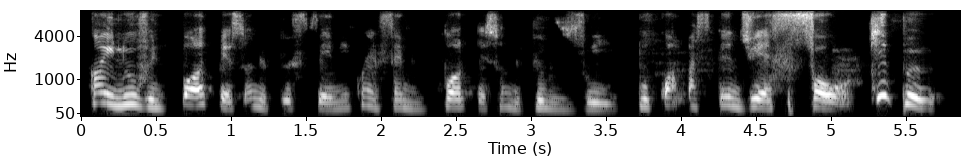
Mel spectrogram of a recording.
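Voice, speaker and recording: A woman delivers a sermon in a low, dark, mellow voice, driving her points home with rhetorical questions and repetition. She sometimes sinks to a near whisper. The recording is dry and somewhat dull. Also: lively intonation, a little fast, slightly rough, dry recording. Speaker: preacher.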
